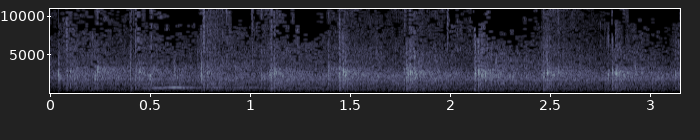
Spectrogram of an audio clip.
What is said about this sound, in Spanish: Dale un fuerte aplauso al Rey.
